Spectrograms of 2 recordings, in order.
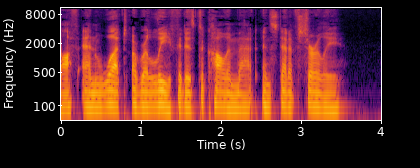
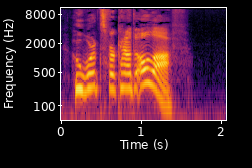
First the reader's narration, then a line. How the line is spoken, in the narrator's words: Sonny cried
